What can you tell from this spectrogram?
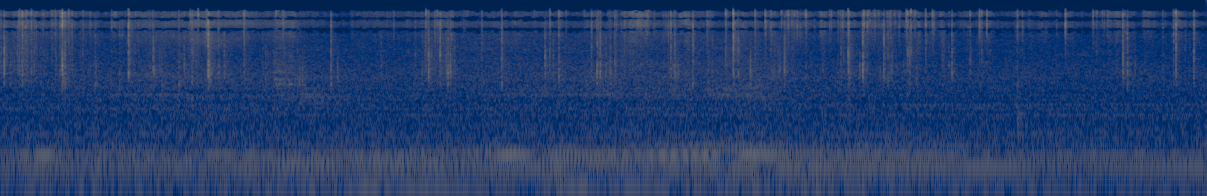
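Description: Gritty potting mix of volcanic rock and perlite being crumbled by hand off a tightly packed root ball, small pieces crackling and pattering into a plastic basin in scattered clicks. A steady low hum runs underneath.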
